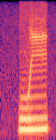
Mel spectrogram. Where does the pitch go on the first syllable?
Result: high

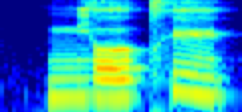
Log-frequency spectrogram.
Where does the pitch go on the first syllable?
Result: rising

